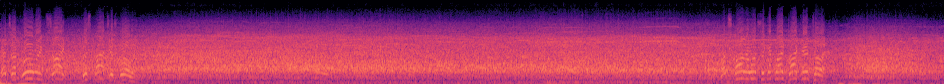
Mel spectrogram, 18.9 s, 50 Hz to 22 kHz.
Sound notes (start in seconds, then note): 4.8 crowd cheers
